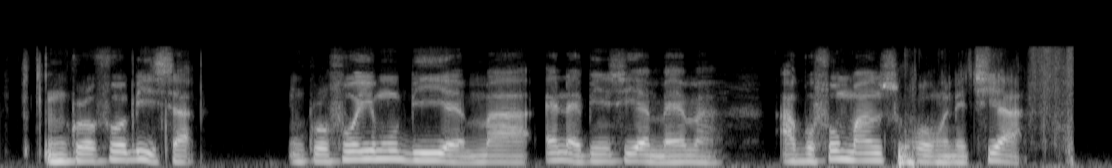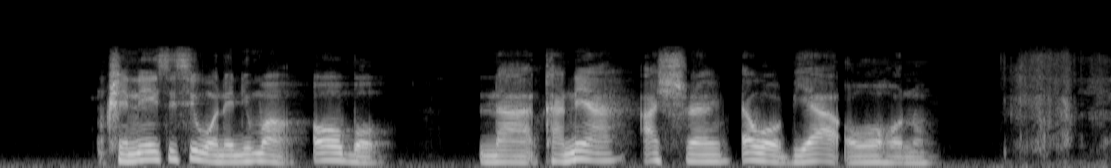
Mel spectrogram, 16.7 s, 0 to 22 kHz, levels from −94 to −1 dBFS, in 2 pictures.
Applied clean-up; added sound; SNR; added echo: neural diffusion model UNIVERSE++.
